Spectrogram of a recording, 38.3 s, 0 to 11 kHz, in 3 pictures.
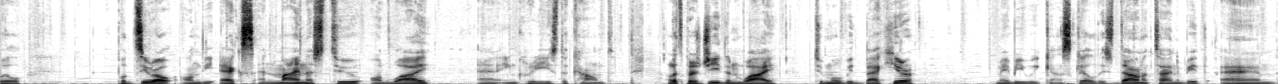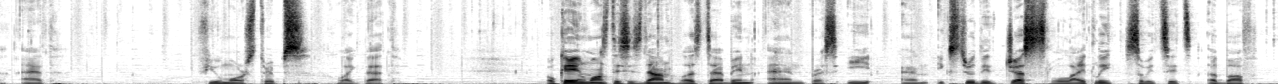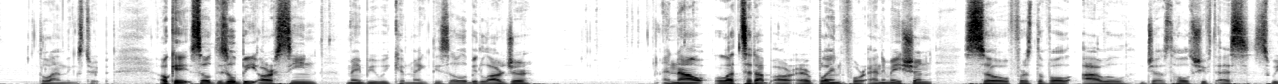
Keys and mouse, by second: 0.0-4.2 drag, 5.3 click, 5.8 click, 6.6 g, 7.4 y, 8.8 click, 9.1 s, 11.1 click, 12.4 click, 12.9 click, 14.7 click, 15.6 s, 17.4 click, 19.3 Tab, 20.9 e, 23.5 shift+click, 25.4 Tab, 28.7 Tab, 29.0 s, 31.3 click, 32.3 Tab, 36.5 shift+s.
